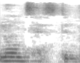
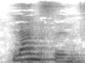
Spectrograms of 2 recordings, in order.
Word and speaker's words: Launceston: He lived in, um, um, well, I call it Launceston, but I think it's actually pronounced completely differently. – How's it pronounced? – Lamson.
